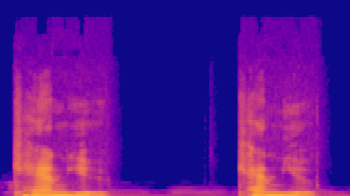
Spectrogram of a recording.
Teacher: note that the stress falls on can so we have a broad a sound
